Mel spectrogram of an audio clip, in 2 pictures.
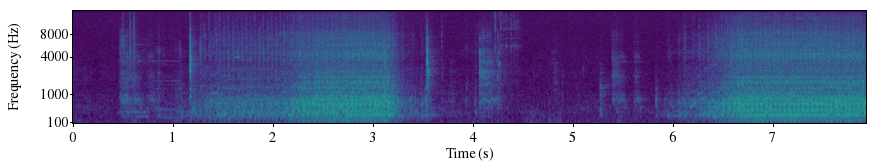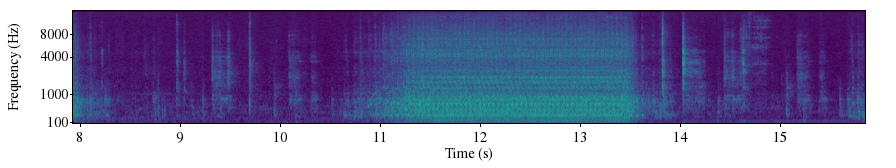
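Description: A sewing machine sews a hobo bag seam in three separate bursts of steady whirring, each a few seconds long, with quiet fabric handling and small clicks in the gaps.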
